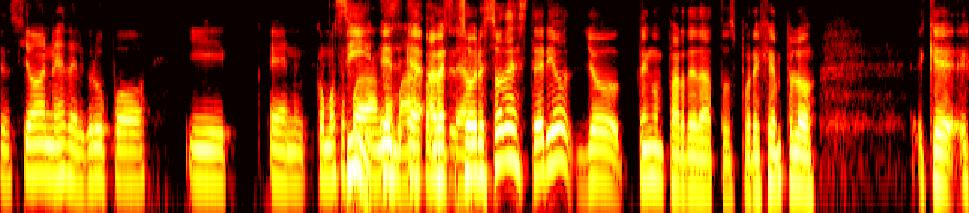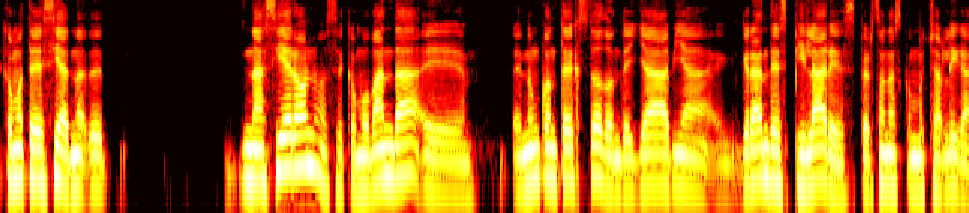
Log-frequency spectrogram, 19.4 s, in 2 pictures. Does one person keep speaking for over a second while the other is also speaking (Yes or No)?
Yes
